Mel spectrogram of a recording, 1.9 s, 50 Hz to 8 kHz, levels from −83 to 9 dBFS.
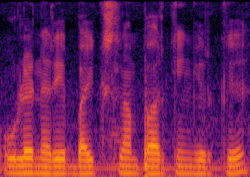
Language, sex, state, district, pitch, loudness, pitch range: Tamil, male, Tamil Nadu, Chennai, 120 Hz, -16 LUFS, 115-120 Hz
